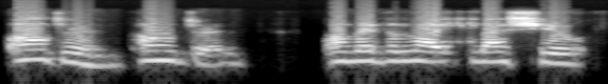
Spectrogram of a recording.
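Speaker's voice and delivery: put-on high, concerned old elven priest; an old priest fussing over the boy. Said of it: "he'll go".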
